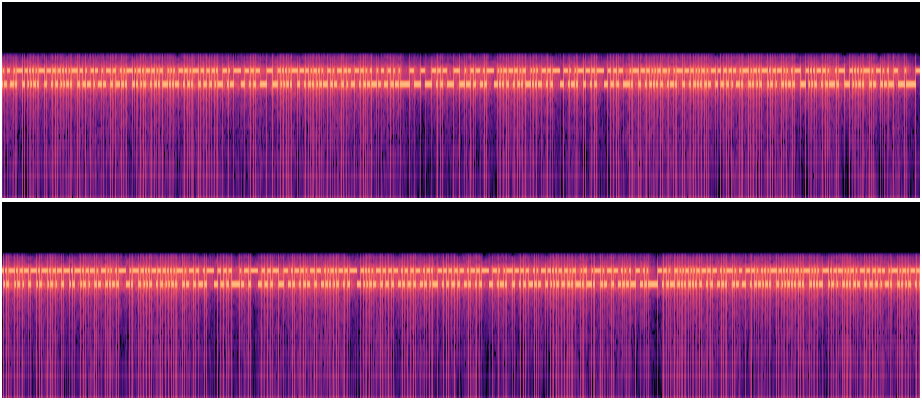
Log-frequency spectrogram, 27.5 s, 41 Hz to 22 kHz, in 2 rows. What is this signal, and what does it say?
RTTY, about 45.45 baud. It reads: WERE REPLACED BY EIGHT MORE DUAL 20MM MOUNTS BY THE TIME SHE SAILED FOR KOREA. AFTER REACTIVATION AND TRAINING IN THE CARIBBEAN, USS NEW JERSEY SAILED
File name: fsk850 / battleshipnj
